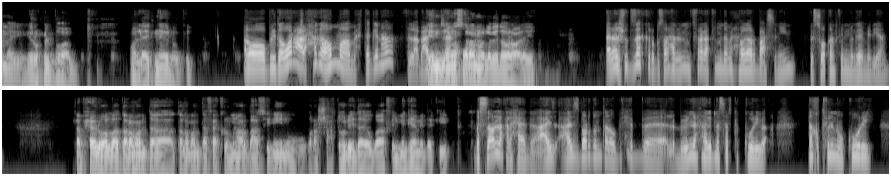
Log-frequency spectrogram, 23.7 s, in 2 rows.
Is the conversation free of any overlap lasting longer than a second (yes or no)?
yes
